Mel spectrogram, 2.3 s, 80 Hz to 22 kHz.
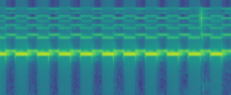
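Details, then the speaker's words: Loud, rapid, piercing beeps, about five a second, smoke-alarm loud: Babysense7 infant breathing movement monitor alarm, with under-mattress sensor pads, for stopped or significantly slowed breathing. "in the event that a baby's breathing movement rate stops or slows significantly this audible and visual red alarm will activate"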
